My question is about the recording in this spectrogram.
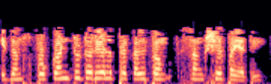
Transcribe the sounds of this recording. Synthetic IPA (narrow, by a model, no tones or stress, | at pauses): id̪ɐmspoːkɐɳʈjuʈoːɾijɐlpɾɐkɐlpɐmsɐŋkʂeːpɐjɐt̪i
